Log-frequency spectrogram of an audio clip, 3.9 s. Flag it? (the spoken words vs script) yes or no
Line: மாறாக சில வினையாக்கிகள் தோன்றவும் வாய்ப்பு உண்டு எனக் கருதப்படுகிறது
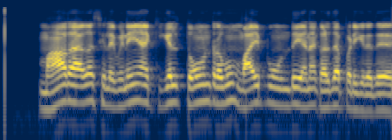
no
